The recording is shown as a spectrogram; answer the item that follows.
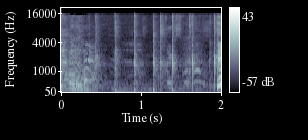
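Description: A few people clapping sparsely: about half a dozen separate, sharp handclaps over a second and a half, without building into full applause.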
